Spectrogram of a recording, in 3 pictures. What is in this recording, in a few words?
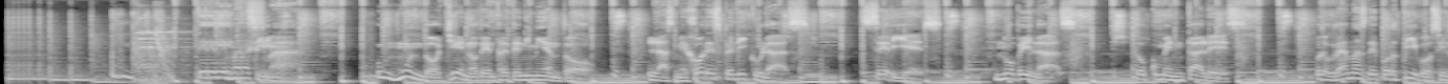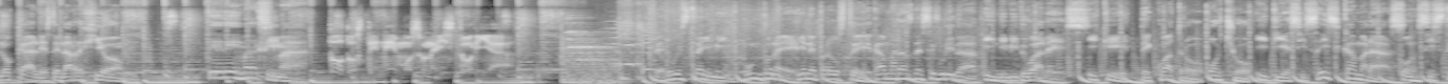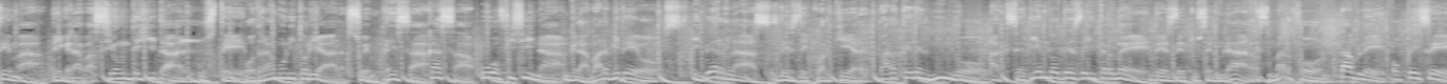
MIX COMERCIAL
